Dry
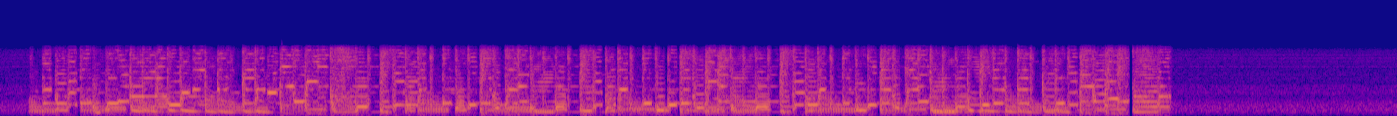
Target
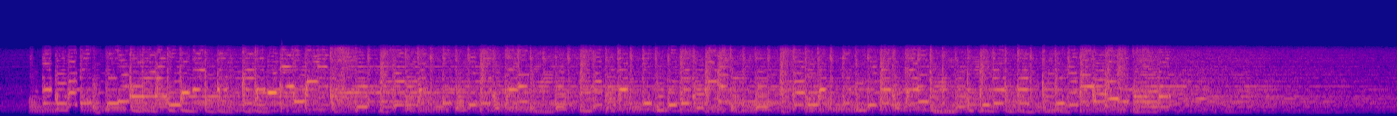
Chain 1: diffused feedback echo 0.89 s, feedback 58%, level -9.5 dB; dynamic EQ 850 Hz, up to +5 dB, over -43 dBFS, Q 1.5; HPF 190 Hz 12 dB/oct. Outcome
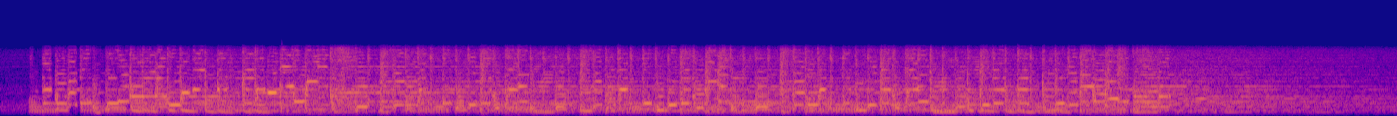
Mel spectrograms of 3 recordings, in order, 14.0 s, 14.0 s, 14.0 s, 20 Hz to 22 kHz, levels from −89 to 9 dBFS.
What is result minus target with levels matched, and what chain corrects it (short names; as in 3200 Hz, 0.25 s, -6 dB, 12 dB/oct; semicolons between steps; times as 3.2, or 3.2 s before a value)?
250 Hz band +7.0 dB
diffused feedback echo 0.89 s, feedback 58%, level -9.5 dB; dynamic EQ 850 Hz, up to +5 dB, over -43 dBFS, Q 1.5; HPF 480 Hz 12 dB/oct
